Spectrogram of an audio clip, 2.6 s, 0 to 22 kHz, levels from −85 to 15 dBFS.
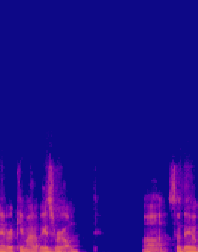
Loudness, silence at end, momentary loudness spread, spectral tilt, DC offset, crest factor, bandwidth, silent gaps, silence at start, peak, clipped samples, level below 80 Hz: -29 LUFS; 0 s; 11 LU; -6 dB/octave; under 0.1%; 18 dB; 8 kHz; 1.48-1.90 s; 0 s; -10 dBFS; under 0.1%; -68 dBFS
